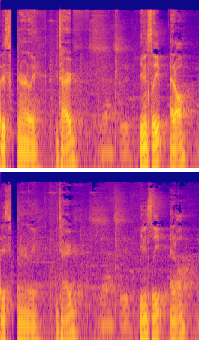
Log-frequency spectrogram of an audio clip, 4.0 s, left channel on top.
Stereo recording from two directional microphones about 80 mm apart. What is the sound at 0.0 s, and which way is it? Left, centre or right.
Speech, left.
